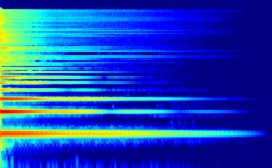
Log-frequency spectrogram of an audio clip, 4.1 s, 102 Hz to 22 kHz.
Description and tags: Sampling of my electro acoustic guitar Sherwood SH887 three octaves and five velocity levels
acoustic, multisample, guitar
